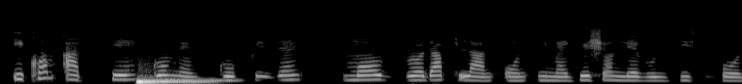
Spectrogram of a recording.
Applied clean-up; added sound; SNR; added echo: classical method Wiener filter.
